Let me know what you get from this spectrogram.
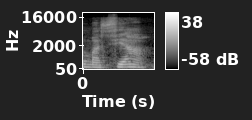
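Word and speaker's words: Mashiach: llegada del mesías no en hebreo es marcial pronunciado mashiah decían los estos estas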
